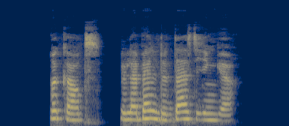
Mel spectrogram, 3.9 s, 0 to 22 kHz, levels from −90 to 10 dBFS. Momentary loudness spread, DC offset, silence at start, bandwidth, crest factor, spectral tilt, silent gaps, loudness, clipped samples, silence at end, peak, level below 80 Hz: 9 LU; under 0.1%; 0.65 s; 9.6 kHz; 18 dB; -3 dB/octave; 1.46-1.57 s; -17 LUFS; under 0.1%; 0.75 s; -2 dBFS; -56 dBFS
